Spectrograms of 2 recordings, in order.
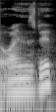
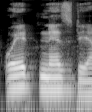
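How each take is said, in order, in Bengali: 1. এটি দুই শব্দাংশে বলা হয়, d ছাড়া। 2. এটি তিন শব্দাংশে বলা হয়, d সহ। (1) "ওয়েডনেসডে না ওয়েন্সডে" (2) "নট ওয়েডনেসডে"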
